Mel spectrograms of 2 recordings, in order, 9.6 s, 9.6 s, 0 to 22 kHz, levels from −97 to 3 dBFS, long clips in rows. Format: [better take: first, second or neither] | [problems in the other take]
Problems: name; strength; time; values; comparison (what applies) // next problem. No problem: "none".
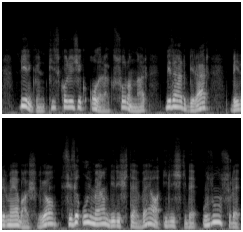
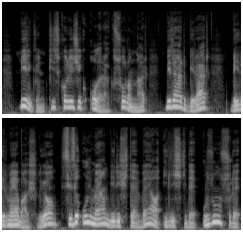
second | muffled; very; fading above 2 kHz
